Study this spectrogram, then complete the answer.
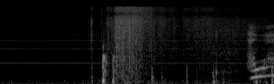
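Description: A block of TNT explodes with a blast.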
